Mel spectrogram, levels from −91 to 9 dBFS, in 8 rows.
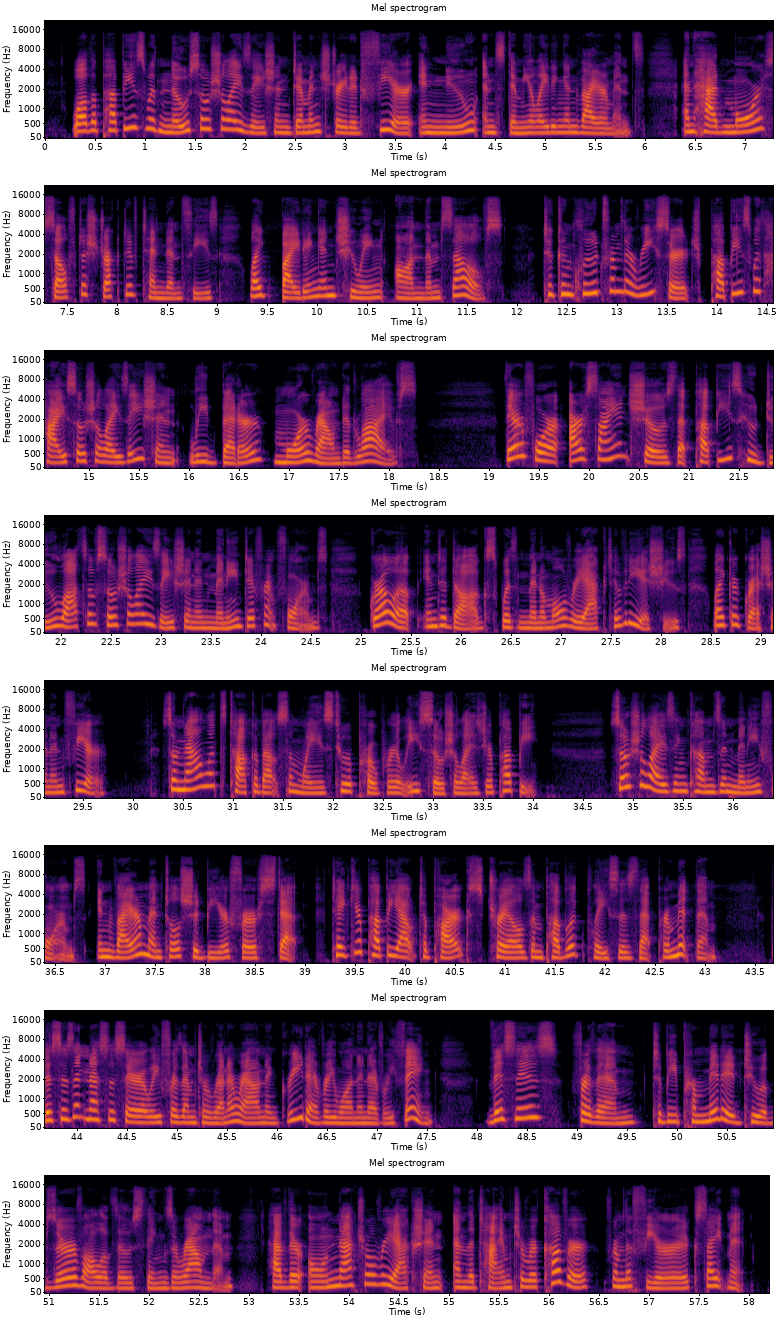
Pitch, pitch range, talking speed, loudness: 220 Hz, 190-275 Hz, 150 wpm, -24 LUFS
